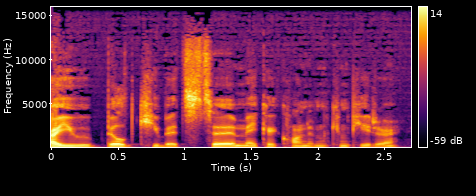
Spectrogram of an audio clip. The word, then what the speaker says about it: qubit: But I saw the word qubits, and the only way I know of qubits is like how they measured Noah's Ark, and that can't possibly be right.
